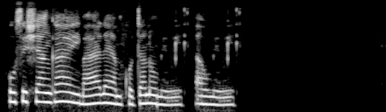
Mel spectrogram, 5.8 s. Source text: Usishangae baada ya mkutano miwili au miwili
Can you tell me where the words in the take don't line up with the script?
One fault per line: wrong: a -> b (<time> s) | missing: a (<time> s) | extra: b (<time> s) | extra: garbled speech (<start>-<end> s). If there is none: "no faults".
no faults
